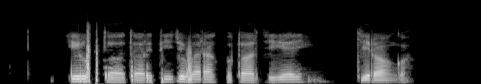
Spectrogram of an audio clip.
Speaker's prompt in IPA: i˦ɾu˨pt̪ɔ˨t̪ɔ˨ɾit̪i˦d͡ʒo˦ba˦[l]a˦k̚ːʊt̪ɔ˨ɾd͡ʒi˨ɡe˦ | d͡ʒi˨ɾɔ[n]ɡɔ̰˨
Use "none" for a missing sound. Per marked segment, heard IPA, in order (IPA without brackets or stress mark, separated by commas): ɾ, ŋ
